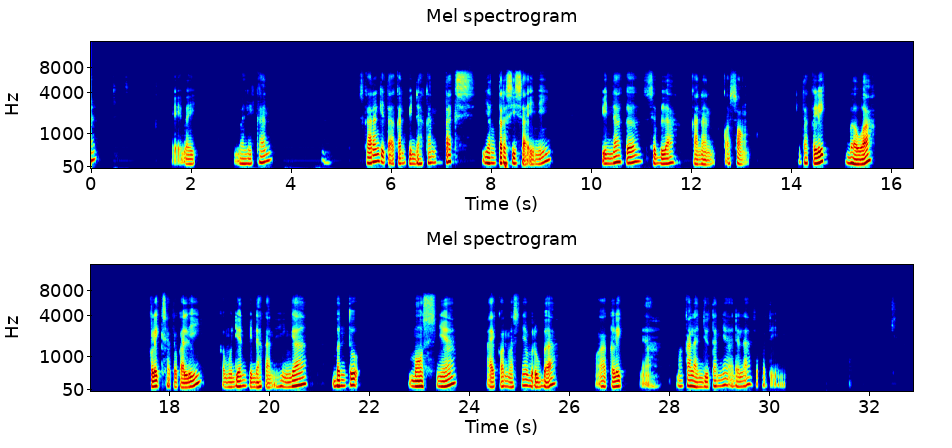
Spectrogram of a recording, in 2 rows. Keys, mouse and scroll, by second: 0.5 ctrl+space, 2.7 click, 8.8 click, 13.8 click, 18.4 click, 26.8 click, 32.3 click.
